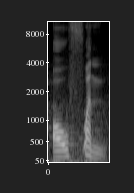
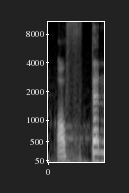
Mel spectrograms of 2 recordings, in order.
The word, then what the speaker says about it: often: OFTEN को आप जब पढ़े तो ये ध्यान रखिए, इसका प्रोनाउंसिएशन बनेगा ऑफन। ऑफ्टन नहीं बोलना है, आप इसे ऑफन बोलेंगे।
